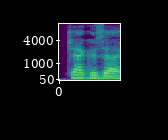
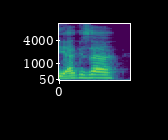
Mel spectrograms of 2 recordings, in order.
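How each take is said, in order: First: "Jakuza" with an opening English J; hard J pronunciation. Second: "Yakuza" with an opening Y sound; soft J pronunciation. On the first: Streamer trying the artist's name another way, hard J. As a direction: start "Jakuza" as in jack. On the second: Streamer unsure of the artist's name, soft J as Y. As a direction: start "Yakuza" on Y, not J. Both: Shown as a demonstration. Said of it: "I always do soft J's".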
